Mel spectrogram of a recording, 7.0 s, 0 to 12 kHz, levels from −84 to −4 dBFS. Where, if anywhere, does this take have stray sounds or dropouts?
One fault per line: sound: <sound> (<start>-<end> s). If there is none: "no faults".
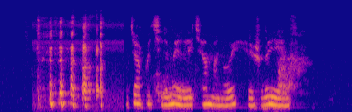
sound: laugh (0.7-2.1 s)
